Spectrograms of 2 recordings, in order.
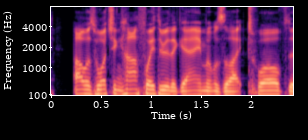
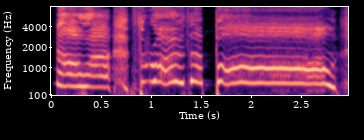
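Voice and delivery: very high, drawn-out mock yell; imitated exasperated crowd call; team yelling; much slower than usual. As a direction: holler it slowly across a whole field. Whole team calls out to Noah.

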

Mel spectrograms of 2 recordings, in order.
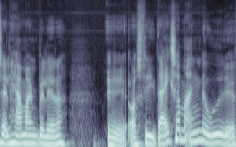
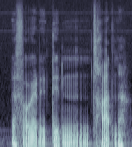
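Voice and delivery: muttered aside; 3 semitones lower, 7 dB quieter than usual. Real, not acted. Muttering to himself mid-ad.

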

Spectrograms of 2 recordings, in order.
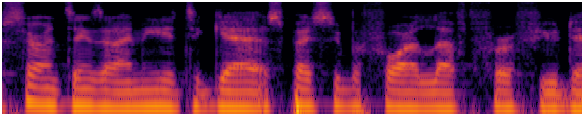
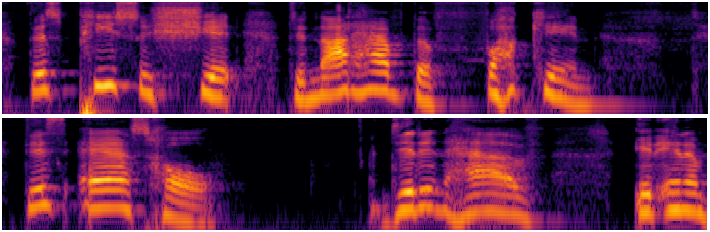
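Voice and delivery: higher and louder, seething; pissed off; 6 semitones higher, 5 dB louder than usual. Real, not acted. Ranting to listeners about the selfish stranger, higher and furious. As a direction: spit it out, still furious. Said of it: "And I'm still pissed at myself".

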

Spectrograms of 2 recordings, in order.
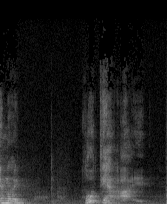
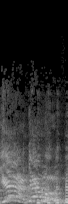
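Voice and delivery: high, laughing excitement; giddy laughing cheer; laughing eager yes; 10 semitones higher, much slower than usual. Retold or imitated. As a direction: shout it like a kid who just got a yes. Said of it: "I'm like".

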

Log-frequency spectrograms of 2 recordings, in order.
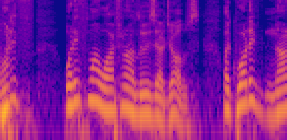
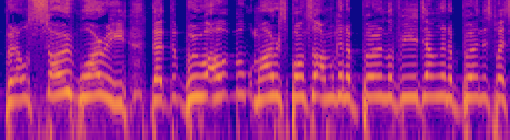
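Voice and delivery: much higher, anxious retelling; retold panic; 10 semitones higher than usual. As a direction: tell it like you're still freaking out. Retelling his amp panic.

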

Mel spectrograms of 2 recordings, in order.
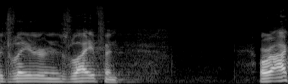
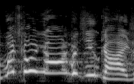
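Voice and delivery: mock surprised; 3 dB louder than usual. David voiced questioning soldiers.

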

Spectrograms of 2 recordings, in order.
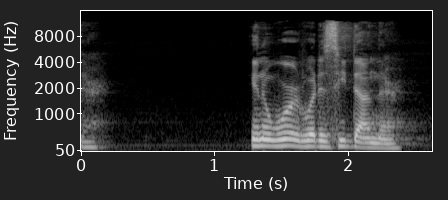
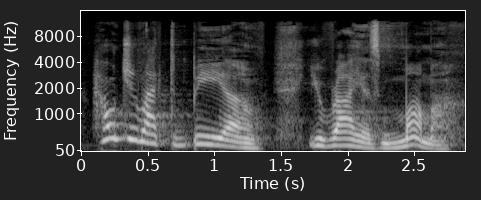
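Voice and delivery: ordinary talk, nothing marked

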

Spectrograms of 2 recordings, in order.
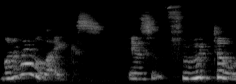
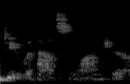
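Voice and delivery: whisper; 2 semitones lower, 10 dB quieter than usual. Real, not acted. Whispered aside.

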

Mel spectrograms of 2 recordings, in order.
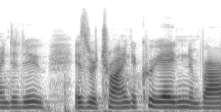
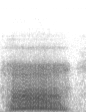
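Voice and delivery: low, quieter mock growl; a softer growled roar; imitating a growl; 5 semitones lower, 3 dB quieter than usual. Girl growling at the speaker, mild mock growl. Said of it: "growling her teeth".

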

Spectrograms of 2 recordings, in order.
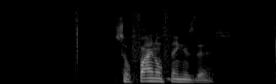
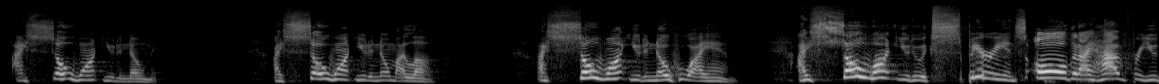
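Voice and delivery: pleading longing; 5 semitones higher, 10 dB louder than usual. Acted. Voicing Jesus' longing.

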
